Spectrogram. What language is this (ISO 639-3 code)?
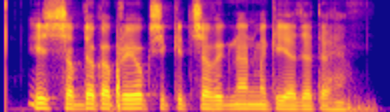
hin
